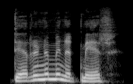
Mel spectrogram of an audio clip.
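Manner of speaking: high, bright County Cork lilt; high-pitched Cork accent. A narrator's reading. Narrator voices the barman's Cork greeting. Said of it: "in the high-pitched tones of County Cork".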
